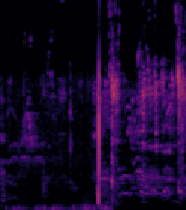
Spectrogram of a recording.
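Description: A football being kicked once with a sharp thud about a second in, over wind rumble on the microphone. Chickens call and cluck in the background.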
